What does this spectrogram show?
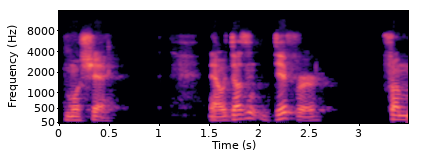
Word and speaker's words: Moshe: The word Moses, if you were to transliterate it, it would look like M-S-E, it'd be Mem Shin He, and it's pronounced Moshe.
